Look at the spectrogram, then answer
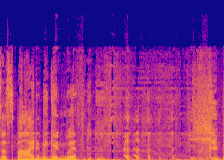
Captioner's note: laughs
